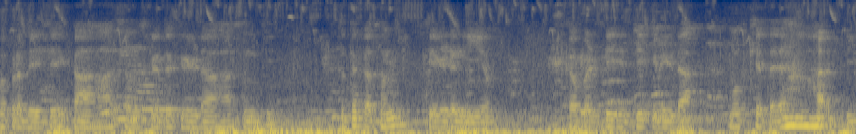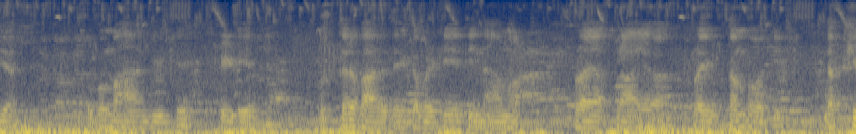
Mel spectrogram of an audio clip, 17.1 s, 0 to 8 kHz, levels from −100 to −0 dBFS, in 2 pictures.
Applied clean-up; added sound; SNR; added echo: none; Bird / Dog; -1 dB; reverberation time 0.4 s.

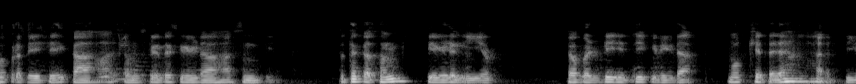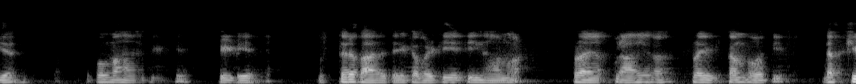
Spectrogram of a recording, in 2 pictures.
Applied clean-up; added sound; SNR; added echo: neural mask model DeepFilterNet 3.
